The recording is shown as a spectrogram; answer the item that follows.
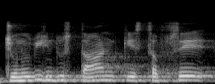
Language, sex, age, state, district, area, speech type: Urdu, male, 18-30, Uttar Pradesh, Siddharthnagar, rural, spontaneous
